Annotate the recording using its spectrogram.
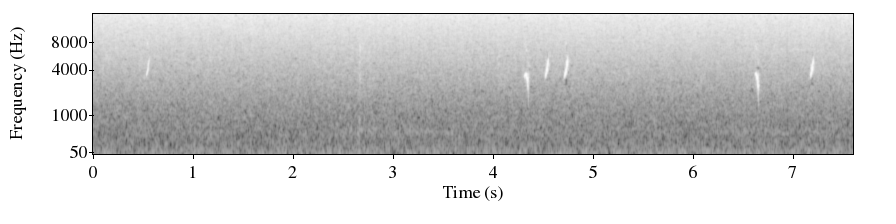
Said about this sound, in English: There's birds there.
